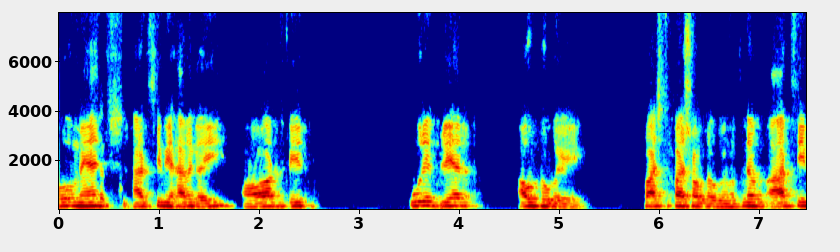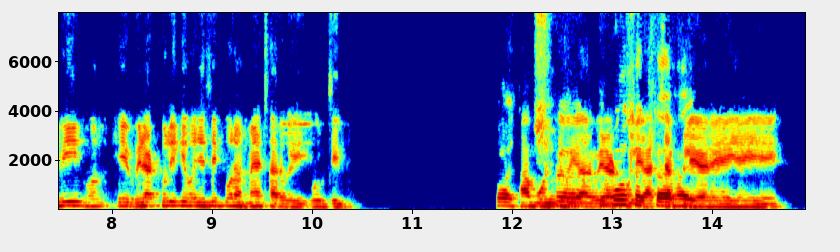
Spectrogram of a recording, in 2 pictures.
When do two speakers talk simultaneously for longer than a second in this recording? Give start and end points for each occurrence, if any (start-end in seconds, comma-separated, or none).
12.1-13.8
